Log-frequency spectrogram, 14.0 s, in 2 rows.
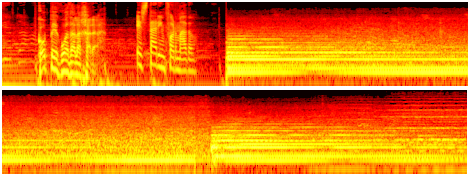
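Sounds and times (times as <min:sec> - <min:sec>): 
speech: 0:00.6 - 0:03.0
large church bells of St Peter's Basilica tolling: 0:03.4 - 0:13.9.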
